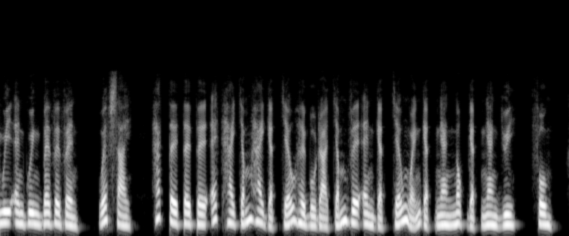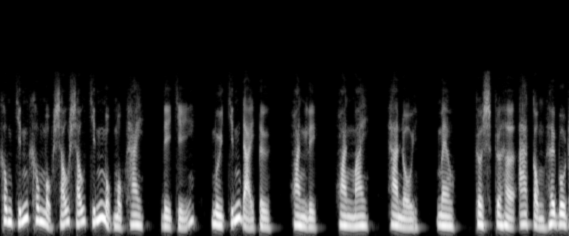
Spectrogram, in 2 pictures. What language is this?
Vietnamese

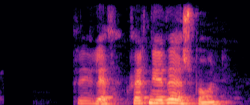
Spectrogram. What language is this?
Icelandic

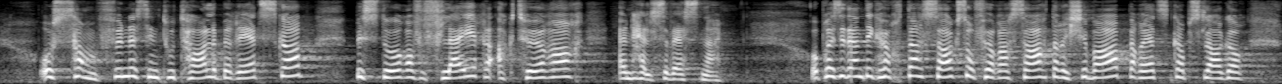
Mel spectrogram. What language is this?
Norwegian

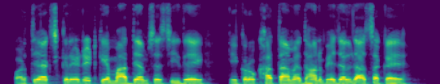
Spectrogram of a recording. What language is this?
Maithili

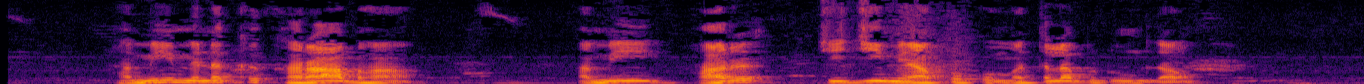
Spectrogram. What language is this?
Gurgula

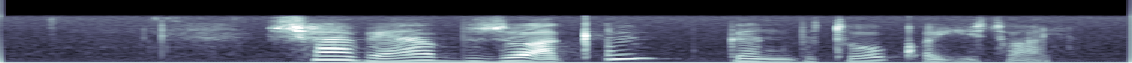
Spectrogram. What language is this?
Amharic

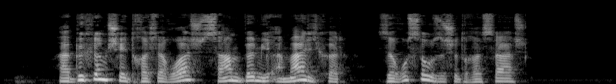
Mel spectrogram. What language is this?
Kabardian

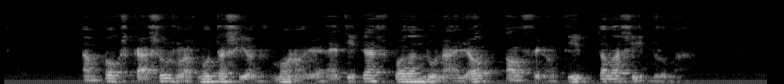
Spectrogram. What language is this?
Catalan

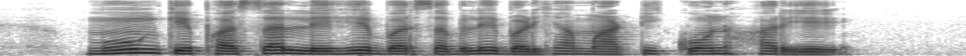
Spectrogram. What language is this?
Chhattisgarhi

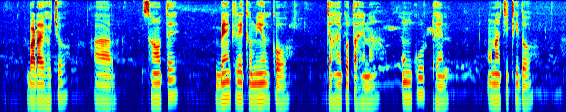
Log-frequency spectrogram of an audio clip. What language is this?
Santali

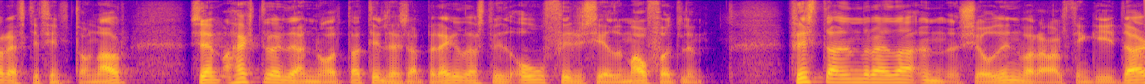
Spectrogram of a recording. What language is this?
Icelandic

